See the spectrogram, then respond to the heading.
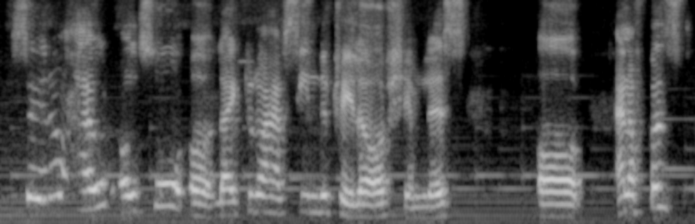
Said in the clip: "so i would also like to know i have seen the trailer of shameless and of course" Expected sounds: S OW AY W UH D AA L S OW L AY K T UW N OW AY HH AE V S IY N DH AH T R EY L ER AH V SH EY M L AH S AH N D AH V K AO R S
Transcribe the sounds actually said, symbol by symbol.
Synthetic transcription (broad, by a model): S OW AY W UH D AA L S OW L AY K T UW N OW AY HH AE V S IY N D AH T R EY L ER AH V SH EY M L AH S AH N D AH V K AO R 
